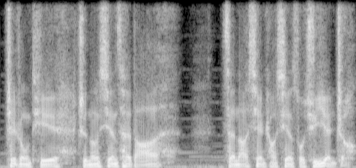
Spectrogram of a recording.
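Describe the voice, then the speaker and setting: A man playing a coldly observant young leader in an animated survival drama, speaking in a measured, curt, analytical way. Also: sits low, faint music behind. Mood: cool, analytical. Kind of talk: animated web drama acting.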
